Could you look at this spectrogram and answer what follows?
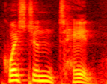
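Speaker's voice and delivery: slow, loud question call; quizmaster announcement. Acted. Quizmaster calling the next question to the pub, slow and loud. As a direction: announce it slowly to the room.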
